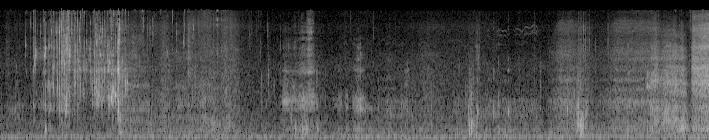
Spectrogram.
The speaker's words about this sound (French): Veux-tu boire un peu d'eau? S'il te plaît. Tiens.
